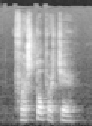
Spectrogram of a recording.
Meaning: hide and seek
- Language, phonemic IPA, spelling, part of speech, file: Dutch, /vərˈstɔ.pər.cə/, verstoppertje, noun, Nl-verstoppertje.ogg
